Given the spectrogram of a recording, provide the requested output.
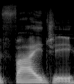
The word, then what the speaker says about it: Feige: And Pete, it's what Kevin Feige,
